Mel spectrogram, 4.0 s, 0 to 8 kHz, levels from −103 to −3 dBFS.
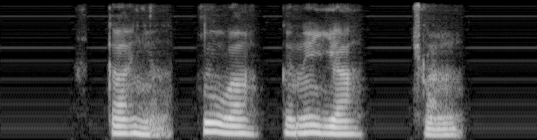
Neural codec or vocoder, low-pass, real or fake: vocoder, 22.05 kHz, 80 mel bands, HiFi-GAN; 7.2 kHz; fake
